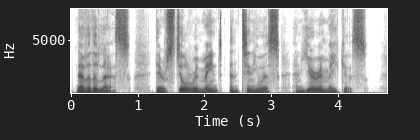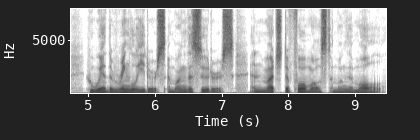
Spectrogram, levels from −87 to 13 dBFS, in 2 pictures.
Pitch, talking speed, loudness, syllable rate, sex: 100 Hz, 135 wpm, -19 LUFS, 5.2 syllables/s, male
